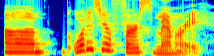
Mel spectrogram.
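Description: A woman hosting an interview, asking questions gently and encouraging her guest with frequent affirmations. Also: fairly high pitch, sing-song, normal speed. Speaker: host. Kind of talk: interviewer in casual conversation.

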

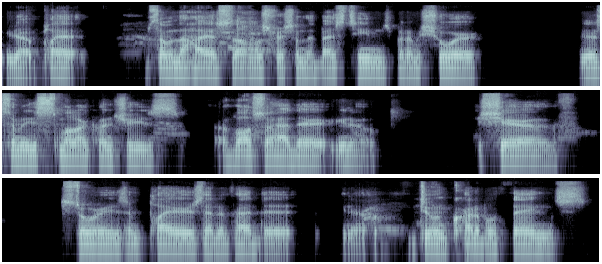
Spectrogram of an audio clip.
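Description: A man's voice: rumbling low, dry recording, poor audio. A man with an American accent talking informally and colloquially as a co-host in a casual sports discussion. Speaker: podcast co-host and soccer coach.

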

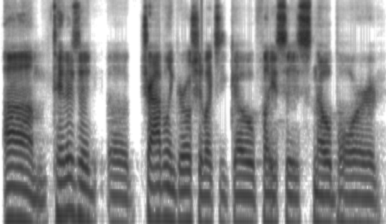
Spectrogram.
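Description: A man's voice: on the low side, fairly even intonation, measured pace, darkish tone. A young man hosting a podcast, chatting casually with a friend, joking around and laughing often. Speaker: podcast host.

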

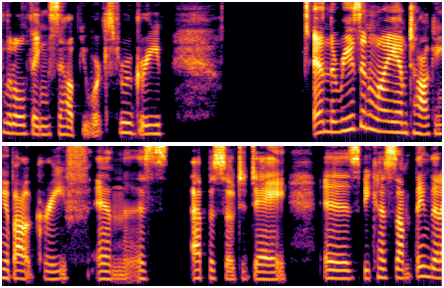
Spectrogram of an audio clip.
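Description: Female podcast host, lowish gravelly voice, nasal from a cold, earnest and gentle, dry close mic. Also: no echo. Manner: gentle, earnest, many fillers. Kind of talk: casual solo podcast talk.

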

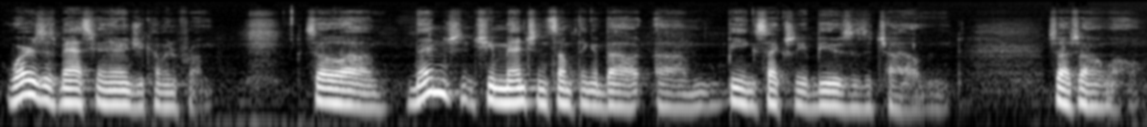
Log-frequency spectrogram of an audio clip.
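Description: Mellow-voiced Midwestern man telling a story. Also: fairly low pitch, brisk, slightly rough. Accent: Upper Midwest American. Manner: chatty, with frequent restarts and quoted dialogue. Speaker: hypnotist guest. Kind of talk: casual storytelling in an interview.

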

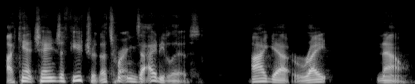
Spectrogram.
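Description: A man's voice: mid-range voice, big pitch swings, normal speed, no room sound, studio quality. A man in his twenties talking through a reflective solo podcast, earnest and rambling, with many restarts and fillers. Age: 20s. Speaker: podcast host.

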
